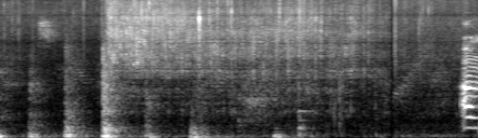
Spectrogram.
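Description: An egg frying in a pan: a faint, low sizzle with a few soft thumps and scrapes from handling, and a louder clatter at the very end.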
